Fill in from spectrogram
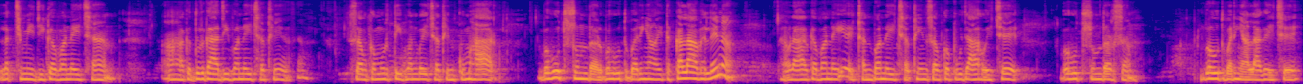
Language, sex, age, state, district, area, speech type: Maithili, female, 60+, Bihar, Samastipur, rural, spontaneous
